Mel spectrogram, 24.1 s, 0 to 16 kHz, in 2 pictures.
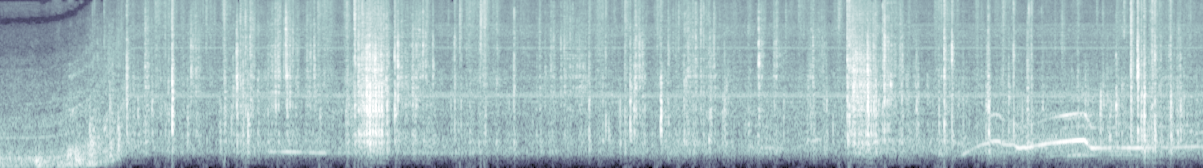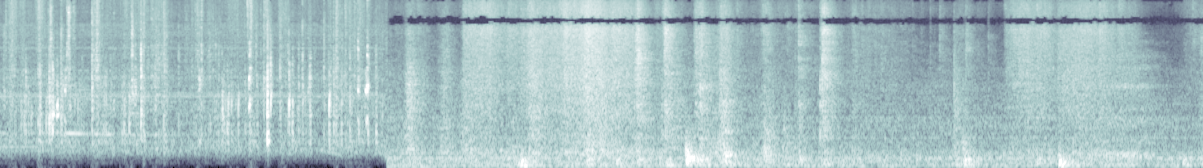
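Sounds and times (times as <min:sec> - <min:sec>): cat litter scraping: 0:01.0 - 0:19.8.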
